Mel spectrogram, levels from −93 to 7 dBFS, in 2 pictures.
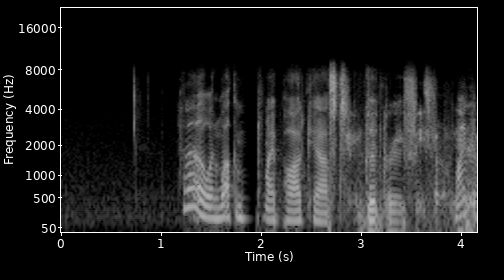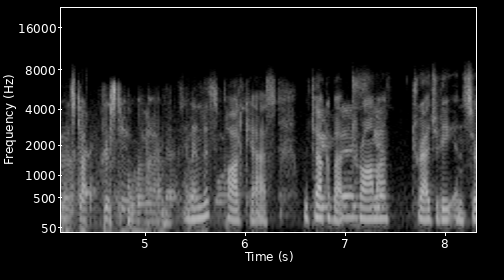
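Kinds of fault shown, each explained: Call audio freeze: From 1.81 to 1.97 s the sound stalls, stretches into a fading fill, and includes about 40 ms of silence, most likely because packets were held up and the jitter buffer ran dry. Unlike packet loss, nothing is missing; 142 ms of delay is inserted.
Short concealed packet loss: At 1.99 to 2.01 s and again at 2.03 to 2.17 s, 10 ms and then 20 ms of real audio never arrived and were papered over by extending the preceding sound. The result is a brief smear rather than a pause, and actual content is lost, not delayed.
Call bitrate drop: From 2.67 s to the end, the encoder falls from 32 to 9 kbps and stays at its lowest for about 2.3 s. The coding grows coarse and watery, and the top edge falls from 8 kHz to 6 kHz. That is duller than the ordinary low-bass trimming of microphone processing.
Jitter buffer speed-up: Between 7.24 and 8.28 s the receiver trims small pitch-period slices to shrink its backlog, running at about 111 percent and removing something like 150 ms. 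The audio sounds hurried while its pitch stays put, unlike simply playing faster.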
